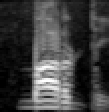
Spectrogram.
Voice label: "mardi", Jèrriais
